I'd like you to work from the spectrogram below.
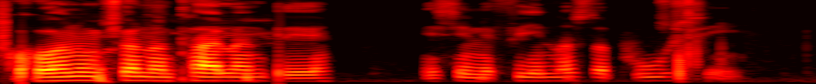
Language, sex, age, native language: Icelandic, male, 18-19, Icelandic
